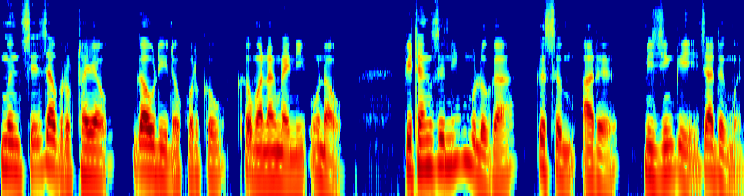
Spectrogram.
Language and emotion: Bodo, sad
